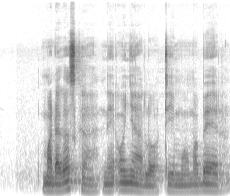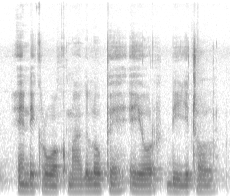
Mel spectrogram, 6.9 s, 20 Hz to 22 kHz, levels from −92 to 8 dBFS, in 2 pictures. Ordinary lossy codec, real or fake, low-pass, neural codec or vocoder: none; real; none; none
